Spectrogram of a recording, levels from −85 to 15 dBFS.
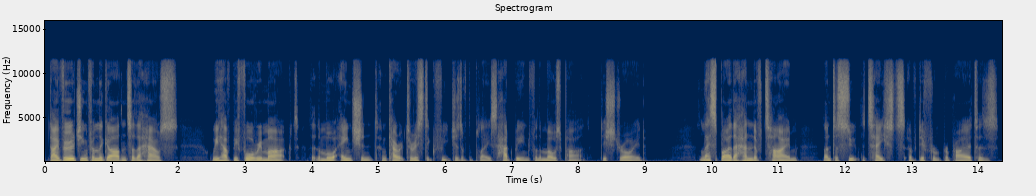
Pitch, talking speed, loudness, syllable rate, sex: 140 Hz, 175 wpm, -22 LUFS, 5.3 syllables/s, male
